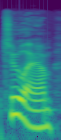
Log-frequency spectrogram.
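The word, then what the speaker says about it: Tô Lâm: It's spelled TOLAM, Tulam, as president, shifting toward a power structure similar to China.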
